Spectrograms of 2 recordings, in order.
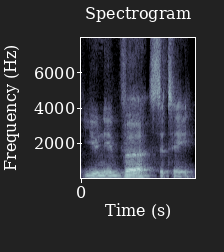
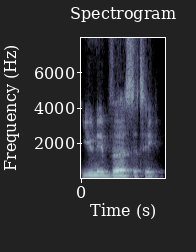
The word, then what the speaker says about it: university: is in each one third syllable in the first word university university third syllable again in the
